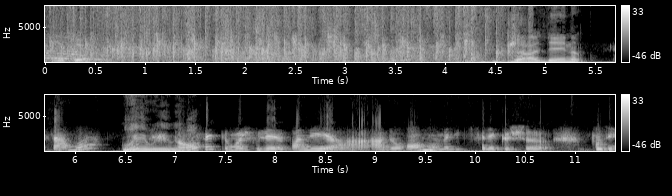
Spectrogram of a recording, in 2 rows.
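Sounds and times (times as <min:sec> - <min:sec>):
applause: 0:00.0 - 0:05.0
speech: 0:00.1 - 0:00.6, 0:04.7 - 0:11.3.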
